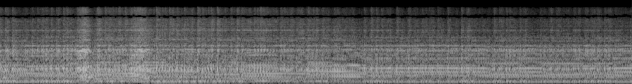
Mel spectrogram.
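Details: Derbi two-stroke motorcycle with new cylinder, after carburetor replacement and exhaust leak repair: crisp buzzy note blips then runs steadily with much less of the previous rattling, running much better.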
